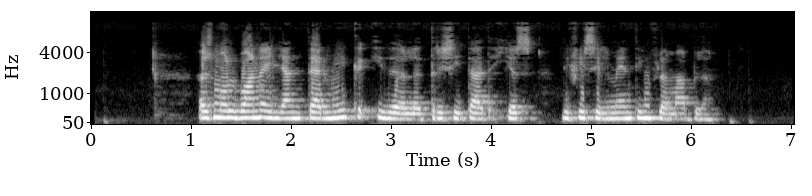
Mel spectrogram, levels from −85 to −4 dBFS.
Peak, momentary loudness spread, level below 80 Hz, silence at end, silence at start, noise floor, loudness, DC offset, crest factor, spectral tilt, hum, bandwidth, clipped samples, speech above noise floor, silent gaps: 0 dBFS; 11 LU; -50 dBFS; 0.75 s; 1.1 s; -53 dBFS; -11 LUFS; under 0.1%; 12 dB; -7.5 dB/octave; none; 9.6 kHz; under 0.1%; 43 dB; none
